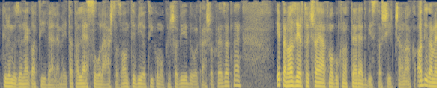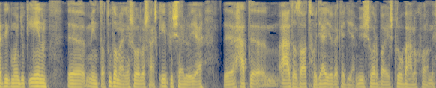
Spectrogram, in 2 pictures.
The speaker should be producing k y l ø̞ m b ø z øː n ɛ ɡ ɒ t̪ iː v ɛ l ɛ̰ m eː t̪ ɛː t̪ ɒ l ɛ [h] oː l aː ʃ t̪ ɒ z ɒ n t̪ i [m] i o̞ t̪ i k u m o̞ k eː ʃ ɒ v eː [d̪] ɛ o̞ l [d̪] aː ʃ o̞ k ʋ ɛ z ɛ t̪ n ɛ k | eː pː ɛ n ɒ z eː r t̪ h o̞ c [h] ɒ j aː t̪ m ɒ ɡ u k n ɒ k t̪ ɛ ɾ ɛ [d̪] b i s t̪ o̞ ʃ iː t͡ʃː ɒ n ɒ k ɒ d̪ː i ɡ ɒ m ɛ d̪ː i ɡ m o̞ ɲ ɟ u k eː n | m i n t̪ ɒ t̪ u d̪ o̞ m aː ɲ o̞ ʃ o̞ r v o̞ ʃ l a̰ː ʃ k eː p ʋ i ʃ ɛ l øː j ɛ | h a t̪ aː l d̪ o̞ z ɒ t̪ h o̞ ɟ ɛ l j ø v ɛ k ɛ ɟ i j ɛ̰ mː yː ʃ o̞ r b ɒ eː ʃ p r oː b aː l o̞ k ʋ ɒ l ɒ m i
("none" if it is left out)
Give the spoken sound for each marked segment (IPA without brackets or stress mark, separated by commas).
s, b, d̪, t̪, ʃ, d̪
